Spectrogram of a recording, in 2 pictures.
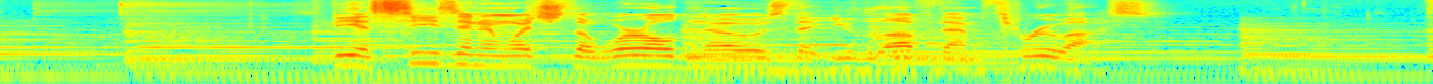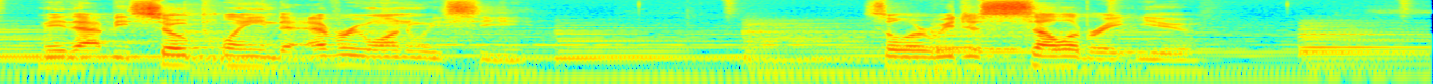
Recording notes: Live from The Summit Church in Dover, OH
